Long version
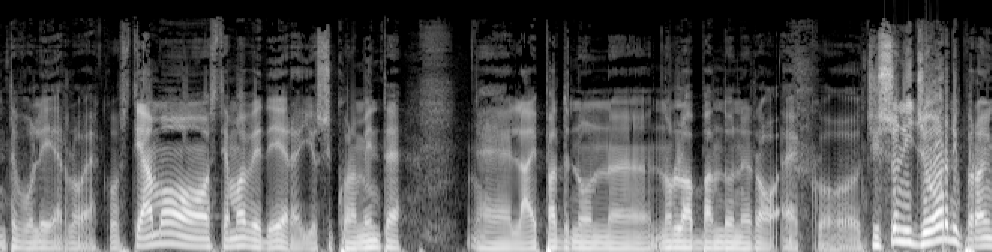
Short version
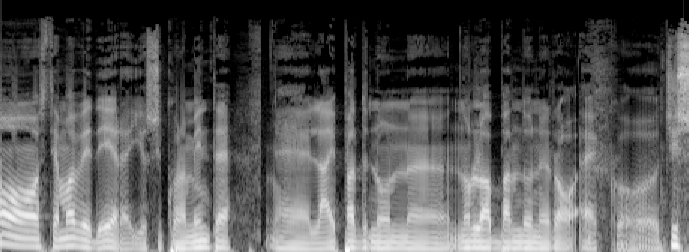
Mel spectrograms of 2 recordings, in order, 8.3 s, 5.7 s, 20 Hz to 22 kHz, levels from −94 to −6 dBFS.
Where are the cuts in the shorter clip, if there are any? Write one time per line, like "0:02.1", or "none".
0:02.2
